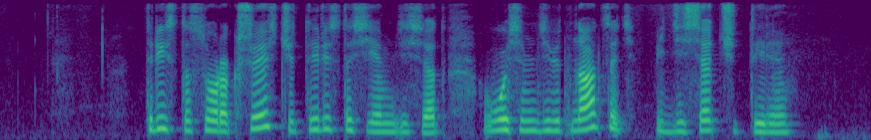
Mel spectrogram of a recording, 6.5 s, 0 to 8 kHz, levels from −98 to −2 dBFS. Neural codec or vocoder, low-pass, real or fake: none; 7.2 kHz; real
